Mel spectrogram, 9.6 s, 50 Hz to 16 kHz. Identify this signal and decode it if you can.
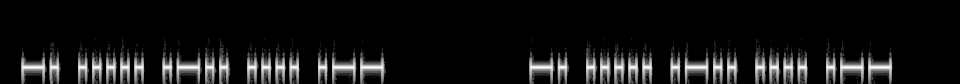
Morse code, heard as a keyed tone, about 17 wpm, 700 Hz. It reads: N5LHW N5LHW
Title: USA Call Signs - 5 Characters - Repeated 3x - 17wpm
